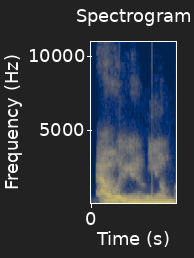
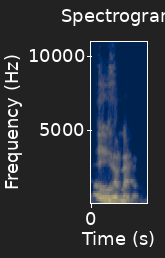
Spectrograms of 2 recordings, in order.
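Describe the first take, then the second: First: It is said with five syllables, British style. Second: It is said with four syllables, American style. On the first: This is how it is said in the UK. "I know there's a different pronunciation" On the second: This is how most people over here say it. "that's how I say it"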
